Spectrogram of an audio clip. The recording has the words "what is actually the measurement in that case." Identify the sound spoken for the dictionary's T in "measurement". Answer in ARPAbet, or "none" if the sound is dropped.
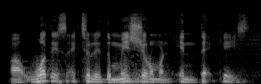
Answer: none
